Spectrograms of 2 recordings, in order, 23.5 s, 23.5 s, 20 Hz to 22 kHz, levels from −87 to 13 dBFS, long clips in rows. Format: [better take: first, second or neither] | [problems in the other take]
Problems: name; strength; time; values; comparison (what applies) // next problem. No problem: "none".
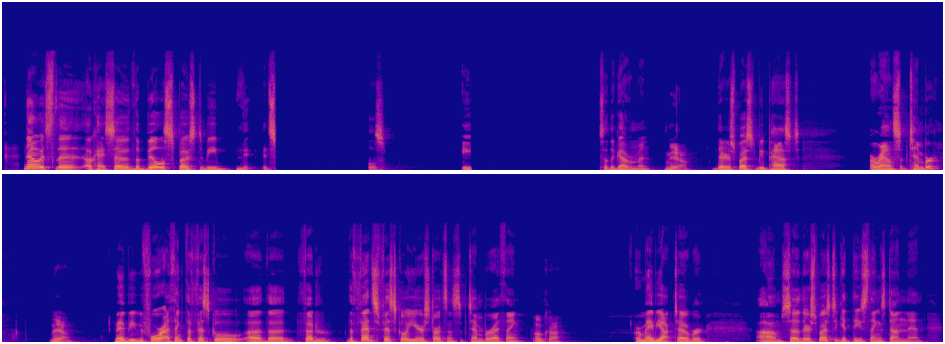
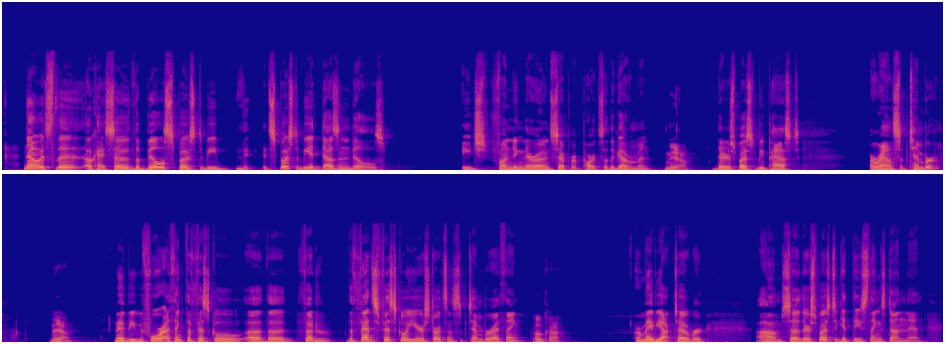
second | audio cutting out; at 3.5 s for 1 s and at 6 s for 1.5 s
